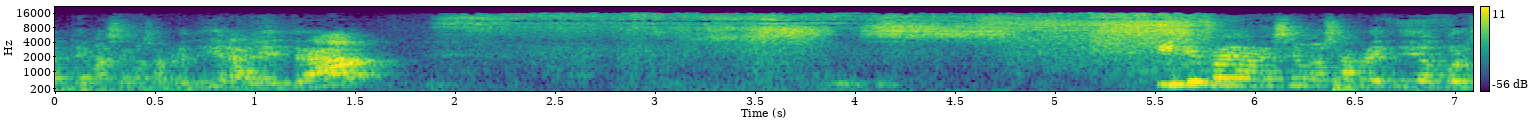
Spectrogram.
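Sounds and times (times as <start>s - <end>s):
speech: 0.1s - 1.7s, 5.5s - 7.0s
voice imitating a snake's hiss: 1.8s - 6.3s.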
